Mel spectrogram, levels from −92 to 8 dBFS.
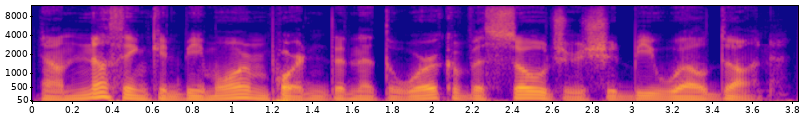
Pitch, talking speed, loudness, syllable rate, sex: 95 Hz, 265 wpm, -19 LUFS, 5.6 syllables/s, male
